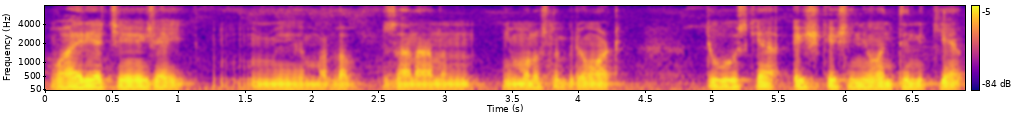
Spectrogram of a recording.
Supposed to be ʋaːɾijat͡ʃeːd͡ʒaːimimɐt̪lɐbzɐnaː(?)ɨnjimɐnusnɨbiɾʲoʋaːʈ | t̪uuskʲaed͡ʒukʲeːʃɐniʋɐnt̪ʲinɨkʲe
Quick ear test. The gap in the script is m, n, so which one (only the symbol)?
n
